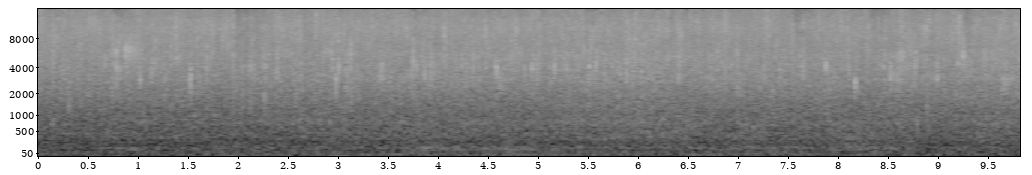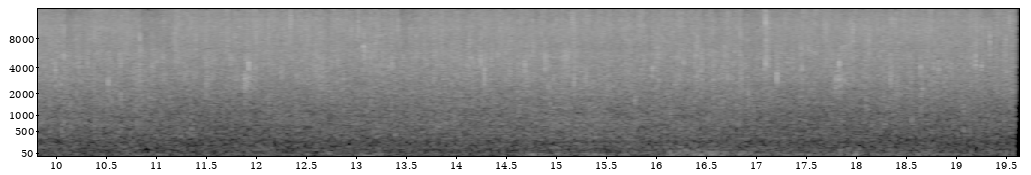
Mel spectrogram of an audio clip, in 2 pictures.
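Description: Steady background recording of rain falling, an even soft hiss with faint drop ticks.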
